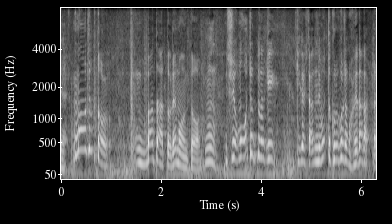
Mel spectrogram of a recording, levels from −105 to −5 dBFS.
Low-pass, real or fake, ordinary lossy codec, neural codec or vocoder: none; fake; none; codec, 16 kHz, 4 kbps, X-Codec, WavLM features, trained on Multilingual LibriSpeech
